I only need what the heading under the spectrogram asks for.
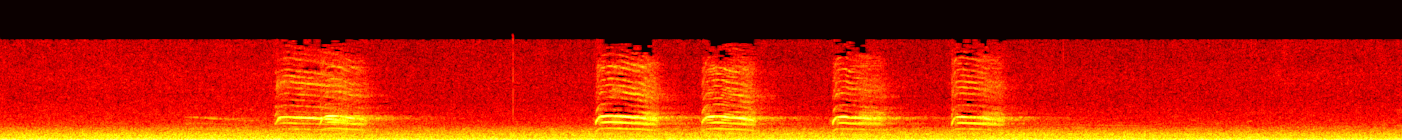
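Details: Blue jay calling harshly: five rasping jay notes, a single one followed by a tight run of four, each about half a second apart, above a constant low rushing background.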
